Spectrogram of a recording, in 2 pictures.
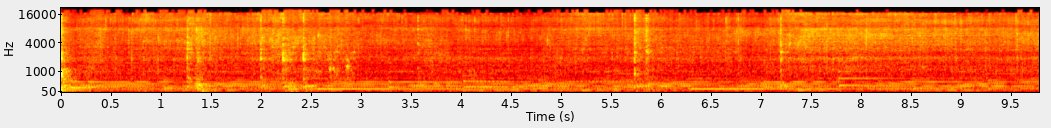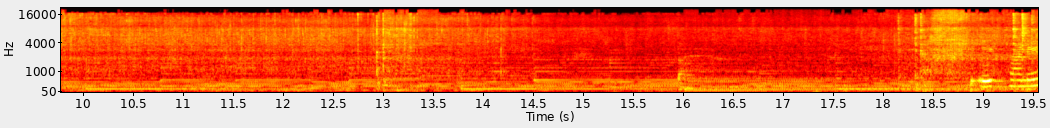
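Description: Flowers fry in hot oil with panch phoron, giving a steady, close sizzle that crackles on without pause, with faint stirring clinks mixed in.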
